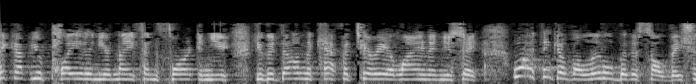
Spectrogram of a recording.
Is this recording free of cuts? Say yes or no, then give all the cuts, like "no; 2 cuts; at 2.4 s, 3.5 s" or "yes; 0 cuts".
yes; 0 cuts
